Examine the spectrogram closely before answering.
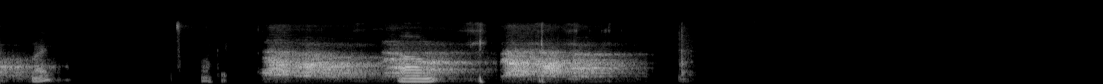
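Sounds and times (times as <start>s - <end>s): mouth clicks: 1.7s - 2.0s.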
